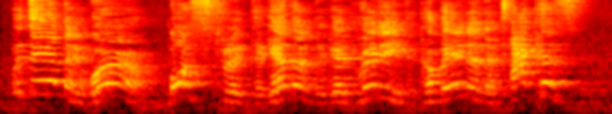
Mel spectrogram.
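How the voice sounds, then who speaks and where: Man acting animated, bright-voiced Irish old soldier spinning yarns. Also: very high-pitched, fast talker, exaggerated voice. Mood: dramatic, boastful. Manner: theatrical, dramatic storytelling with repeated phrases. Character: garrulous male old soldier spinning a desert war yarn. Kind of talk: live stage performance of a comic one-act play. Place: live performance in a pub. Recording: echoey, distant live pub recording, faint noise.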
